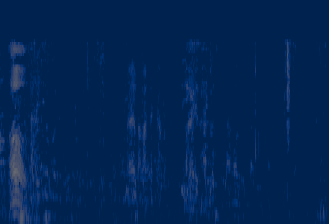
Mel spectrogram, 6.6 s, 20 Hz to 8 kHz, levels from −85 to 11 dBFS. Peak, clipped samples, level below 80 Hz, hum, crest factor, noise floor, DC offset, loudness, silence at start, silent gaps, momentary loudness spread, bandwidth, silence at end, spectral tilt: -32 dBFS; under 0.1%; -82 dBFS; none; 30 dB; -80 dBFS; under 0.1%; -57 LUFS; 0 s; none; 17 LU; 4.8 kHz; 0 s; -0.5 dB/octave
